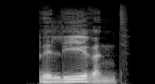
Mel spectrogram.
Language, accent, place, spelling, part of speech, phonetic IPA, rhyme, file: German, Germany, Berlin, belehrend, adjective / verb, [bəˈleːʁənt], -eːʁənt, De-belehrend.ogg
- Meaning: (verb) present participle of belehren (“to instruct, to teach”); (adjective) instructive, instructional (serving to teach information, typically a specific lesson)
